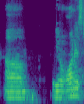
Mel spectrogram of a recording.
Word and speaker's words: honest: Honest has a silent H.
